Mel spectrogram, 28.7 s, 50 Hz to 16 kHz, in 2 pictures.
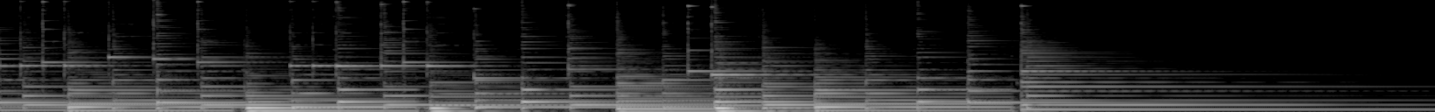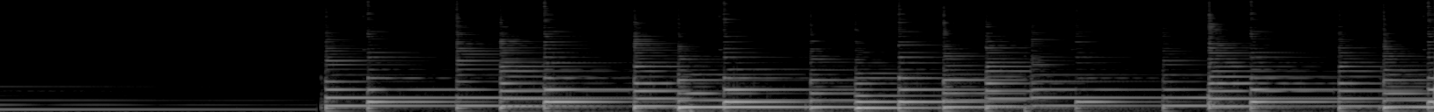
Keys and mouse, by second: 2.4 click, 2.9 click, 6.3 click, 12.4 click, 13.5 click, 15.2 click, 17.0 click, 17.1 click, 18.3 click, 19.2 ctrl+a, 19.2-21.1 typing, 22.1 click, 23.6 click, 24.7 click, 26.5 click, 28.3 double click, 28.5 click, 28.6 double click.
